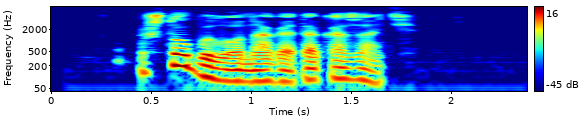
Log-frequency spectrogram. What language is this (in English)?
Belarusian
